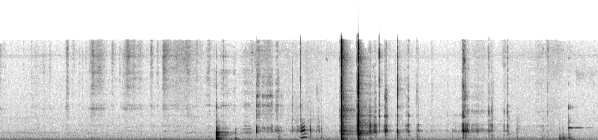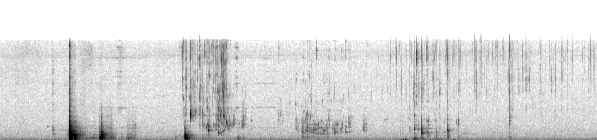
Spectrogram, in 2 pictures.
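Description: Sharp clicks and knocks as a can of canned coffee is handled and its pull tab opened, the loudest about five and ten seconds in. Near the end, coffee pours from the can into a glass tumbler.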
